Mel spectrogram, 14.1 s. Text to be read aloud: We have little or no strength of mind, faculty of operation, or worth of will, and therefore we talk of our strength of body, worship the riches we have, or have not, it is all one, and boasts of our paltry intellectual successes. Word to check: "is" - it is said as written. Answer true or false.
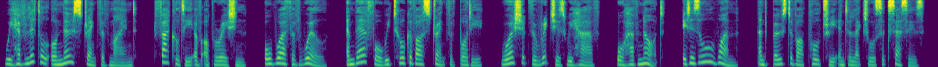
true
